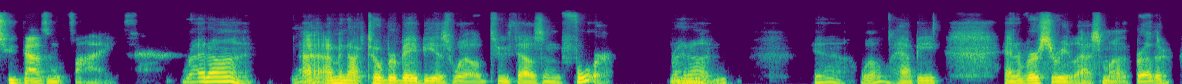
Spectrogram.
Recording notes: Recorded 11.22.2021 from Raleigh, NC & Austin, TX on Zoom.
